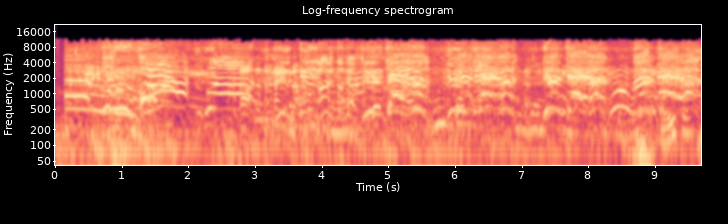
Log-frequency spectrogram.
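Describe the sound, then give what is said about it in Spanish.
A crowd of children in Korea screams and shrieks excitedly in a stadium over Gol Caracol broadcasters, high-pitched overlapping yells rising and falling over a constant loud babble of voices for the whole stretch. “Y atención los niños de Corea, cómo se enloquecieron con los eh, colegas del Gol Caracol que estaban en el estadio.”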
